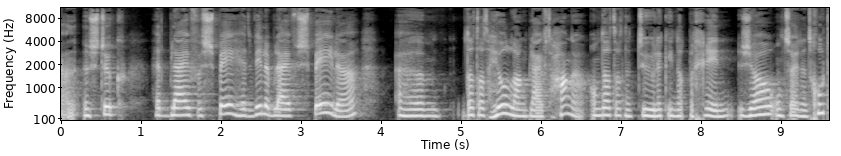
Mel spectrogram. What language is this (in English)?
Dutch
